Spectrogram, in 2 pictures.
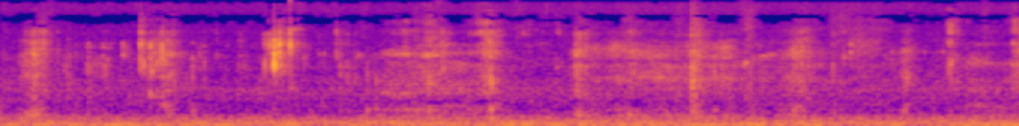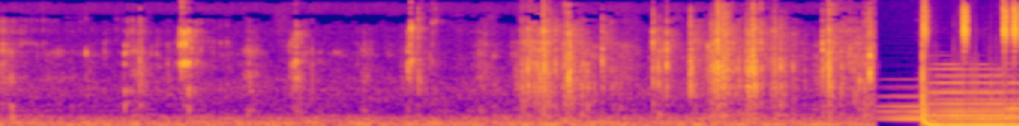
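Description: A person chewing and biting food close to the microphone, with many short crunches and mouth clicks. About nine and a half seconds in, loud electronic music with a beat cuts in suddenly.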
